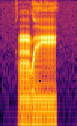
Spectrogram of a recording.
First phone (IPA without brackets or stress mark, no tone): ŋʷ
